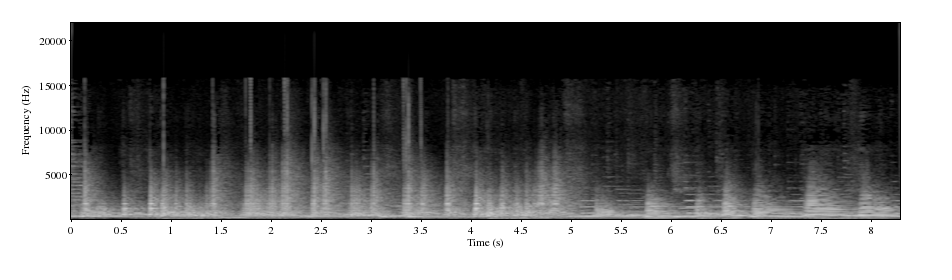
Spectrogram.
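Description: Bass trombone and concert harp playing together. The harp plucks a steady stream of quick ringing notes under the bass trombone's sustained melodic line.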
